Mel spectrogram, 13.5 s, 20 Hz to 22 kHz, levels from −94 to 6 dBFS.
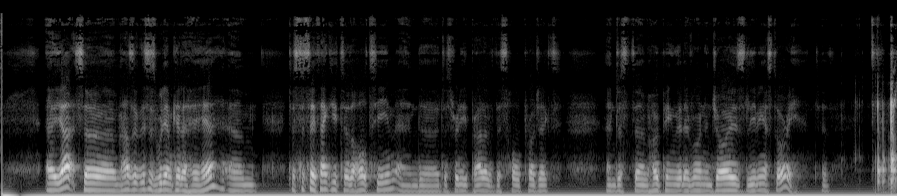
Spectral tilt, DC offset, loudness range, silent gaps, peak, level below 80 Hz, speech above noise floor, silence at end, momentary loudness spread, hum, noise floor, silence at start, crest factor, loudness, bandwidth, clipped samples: -6 dB/octave; 8%; 10 LU; none; -4 dBFS; -50 dBFS; 33 dB; 0 s; 16 LU; none; -58 dBFS; 0 s; 20 dB; -26 LUFS; 16 kHz; under 0.1%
